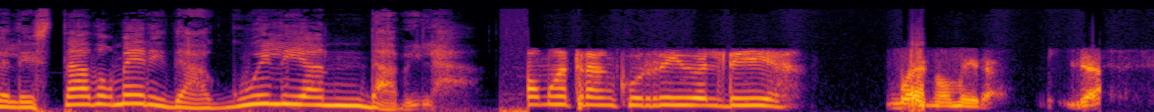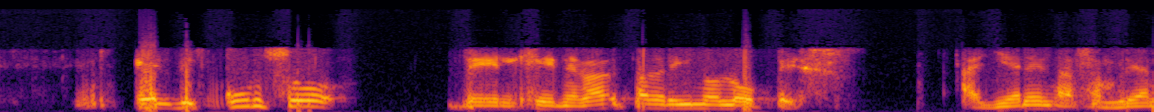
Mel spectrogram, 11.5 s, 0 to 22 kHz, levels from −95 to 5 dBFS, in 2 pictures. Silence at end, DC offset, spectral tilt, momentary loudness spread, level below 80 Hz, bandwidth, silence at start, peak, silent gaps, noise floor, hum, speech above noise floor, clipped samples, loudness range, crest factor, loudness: 0 s; under 0.1%; -6 dB/octave; 16 LU; -46 dBFS; 15 kHz; 0 s; -2 dBFS; none; -59 dBFS; none; 43 dB; under 0.1%; 2 LU; 14 dB; -16 LUFS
